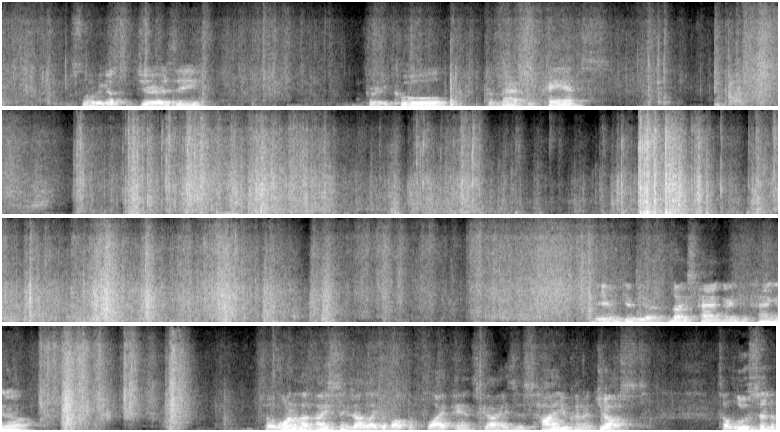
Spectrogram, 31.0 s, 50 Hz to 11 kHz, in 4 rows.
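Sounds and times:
plastic bag crinkling: 0.0 - 27.6.

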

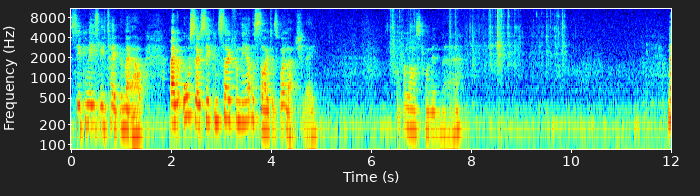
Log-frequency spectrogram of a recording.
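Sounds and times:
pins clicking on hard table: 6.4 - 10.2.

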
